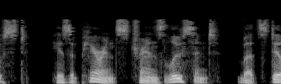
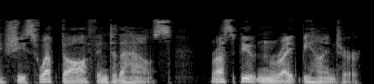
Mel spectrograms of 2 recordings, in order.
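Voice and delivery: ordinary delivery

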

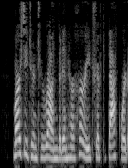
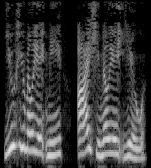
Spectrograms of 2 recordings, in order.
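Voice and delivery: higher, emphatic tit-for-tat threat; vindictive; 5 semitones higher, 4 dB louder than usual. A narrator's reading. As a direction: hammer home the revenge. Marcy declares revenge.

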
